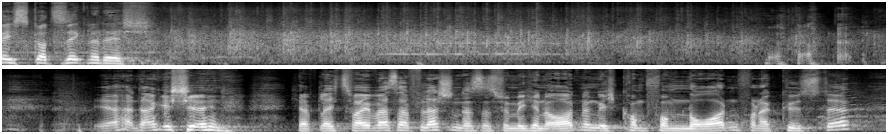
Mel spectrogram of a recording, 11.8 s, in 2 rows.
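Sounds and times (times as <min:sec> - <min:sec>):
speech: 0:00.0 - 0:01.2, 0:06.6 - 0:11.7
audience applause: 0:00.0 - 0:06.5
laughter: 0:04.9 - 0:06.5.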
